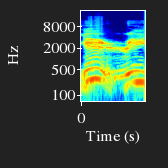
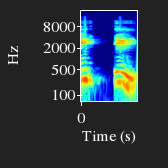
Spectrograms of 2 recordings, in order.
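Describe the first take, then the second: First: ই squeezed from the middle of the throat; doubled Arabic ayn on ই. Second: Short stopped ই, then a second ই; ই with a clean glottal catch; plain hamza ই, not from mid-throat; doubled hamza. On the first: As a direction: draw ই through a tightened throat. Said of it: "গলার মাঝখানে". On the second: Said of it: "জেরের উচ্চারণটা এভাবে হবে". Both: Shown as a demonstration.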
